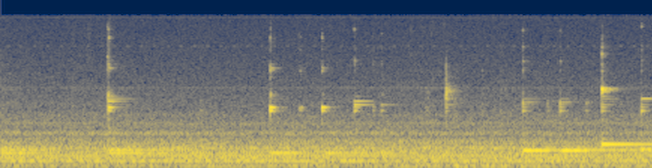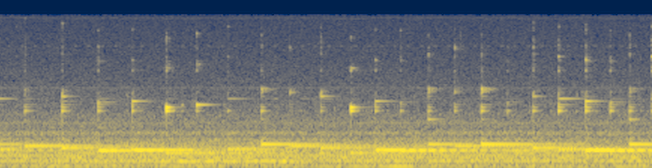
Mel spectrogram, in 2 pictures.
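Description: Box kalimba's metal tines plucked by thumb, single notes picked out unevenly, a few a second, each ringing briefly. The instrument has not yet been tuned.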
